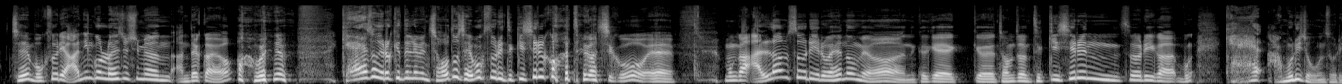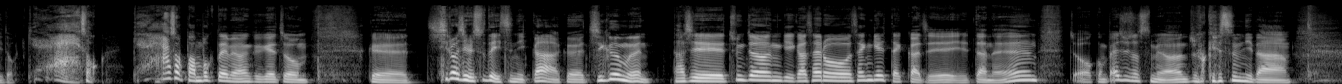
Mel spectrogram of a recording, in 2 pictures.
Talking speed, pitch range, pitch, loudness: 295 characters per minute, 130-220 Hz, 180 Hz, -15 LUFS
